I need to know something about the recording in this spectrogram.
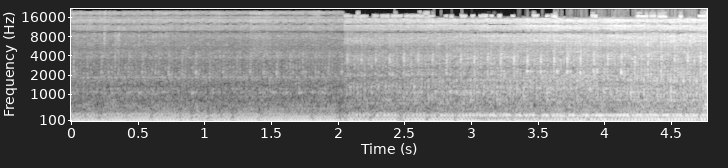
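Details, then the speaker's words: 1987 Toyota Corolla FX (AE82) 1.6 L four-cylinder, sitting since 1999, with dirty oil and needing coolant: an uneven, lumpy idle with an irregular low putter that hunts slightly, even with most vacuum lines plugged. Rough idle from a vacuum leak. "Vacuum leak still. We plugged about everything off."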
